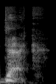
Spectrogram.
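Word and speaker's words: Dek: And then you would have explained to me, oh, no, that's what their names is, but they're pronounced deck, right?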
